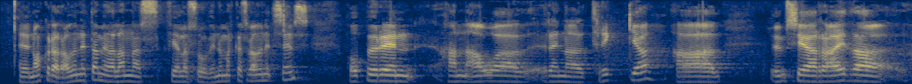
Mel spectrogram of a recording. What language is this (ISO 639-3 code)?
isl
